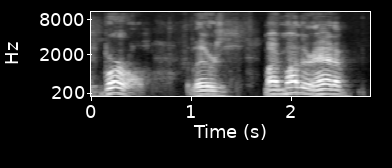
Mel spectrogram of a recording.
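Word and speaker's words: Beryl: about the fact that they're pronouncing the hurricane Barrel instead of burl can use you know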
